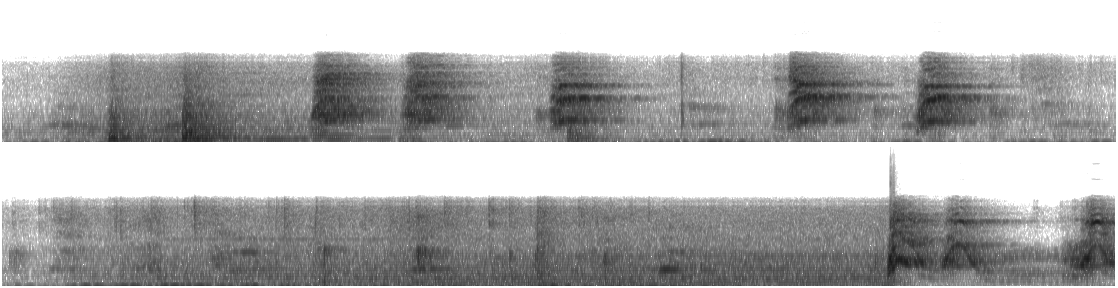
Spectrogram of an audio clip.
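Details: Daisy, a guard dog, barks after hearing another dog, Luke, barking outside. Sharp barks come in quick bursts about every half second for five seconds, then a noisy stretch follows and a few more barks close the recording.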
